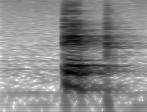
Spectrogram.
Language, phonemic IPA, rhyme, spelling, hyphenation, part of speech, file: Dutch, /pɪp/, -ɪp, pip, pip, noun, Nl-pip.ogg
- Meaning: 1. Pip (any of various respiratory diseases in birds, especially infectious coryza) 2. of humans, a disease (particularly the common cold or the flu), malaise or depression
